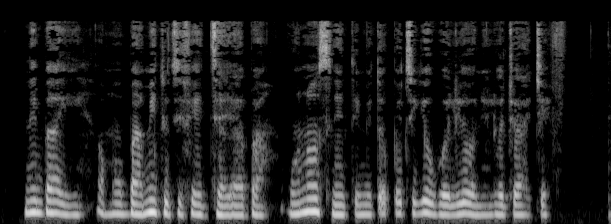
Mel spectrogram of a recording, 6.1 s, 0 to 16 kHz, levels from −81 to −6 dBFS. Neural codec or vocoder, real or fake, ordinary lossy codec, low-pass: vocoder, 44.1 kHz, 128 mel bands every 512 samples, BigVGAN v2; fake; MP3, 48 kbps; 14.4 kHz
